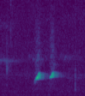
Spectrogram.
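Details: Molting pet parrot whistling two short bright notes joined by a soft level tone, the first rising, with low background hum.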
